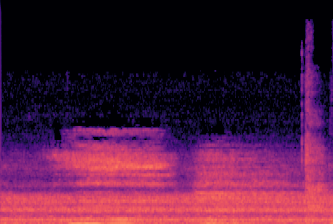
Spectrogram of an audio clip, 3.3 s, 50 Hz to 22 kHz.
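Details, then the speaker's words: Adult man with sleep apnea, during weight loss on the 1:1 diet: low rumbling snores recorded overnight, really drawn out and almost like gasping for air, with the loudest epic point; loud snoring lasts about half an hour. "So that's a really drawn out and almost like gasping for air. And then the loudest one is this epic point here."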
